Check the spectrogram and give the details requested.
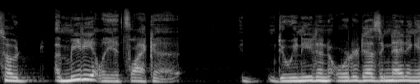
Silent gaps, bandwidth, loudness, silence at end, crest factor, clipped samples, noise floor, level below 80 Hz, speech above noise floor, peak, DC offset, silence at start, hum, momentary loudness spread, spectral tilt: none; 12 kHz; -19 LUFS; 0 s; 12 dB; under 0.1%; -68 dBFS; -70 dBFS; 49 dB; -6 dBFS; under 0.1%; 0 s; none; 19 LU; -7 dB/octave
